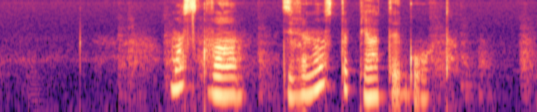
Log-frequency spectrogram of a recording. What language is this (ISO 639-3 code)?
rus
